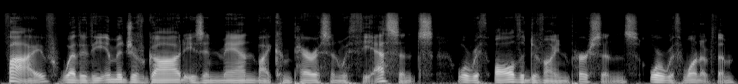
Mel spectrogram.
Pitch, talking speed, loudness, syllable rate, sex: 95 Hz, 205 wpm, -20 LUFS, 5.6 syllables/s, male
